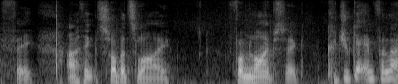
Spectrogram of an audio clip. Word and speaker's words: Szoboszlai: Dominic Szoboszlai.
